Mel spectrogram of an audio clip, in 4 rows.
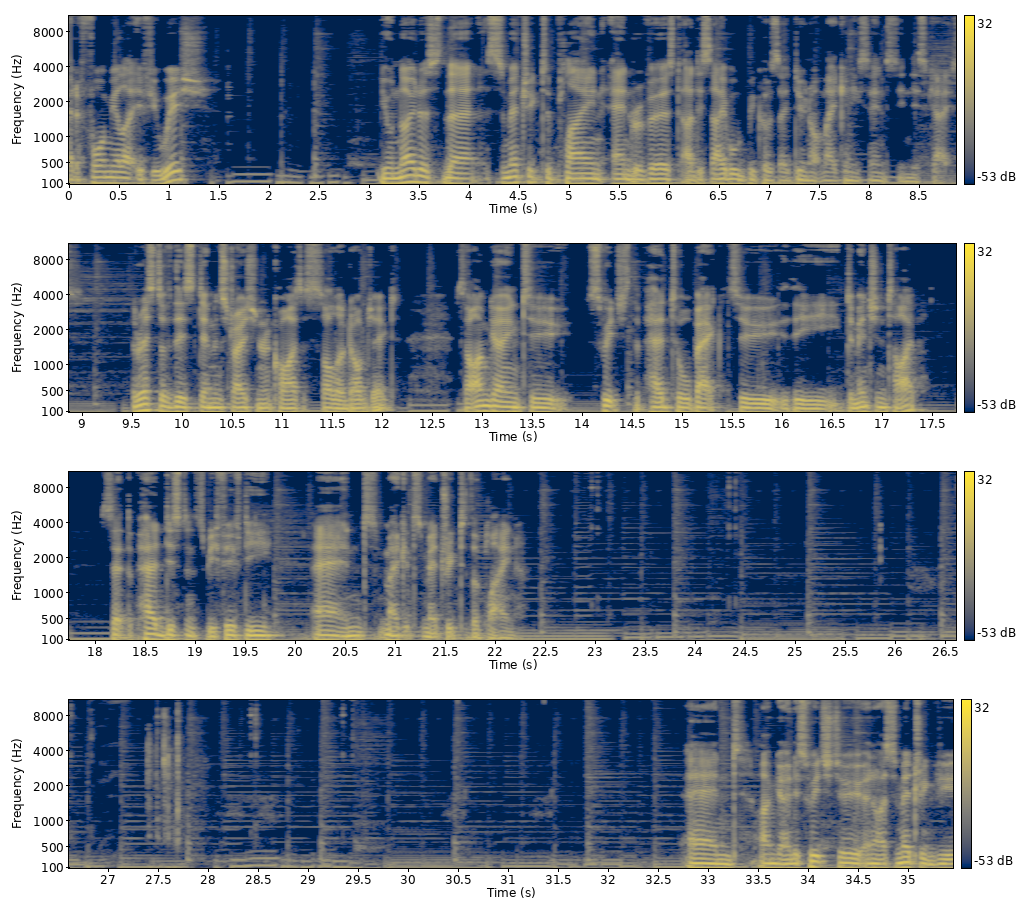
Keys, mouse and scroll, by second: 0.8 click, 22.6 click, 24.0 click, 26.3 click, 27.1 KP_5, 27.3 KP_0, 28.1 click, 29.0 click.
